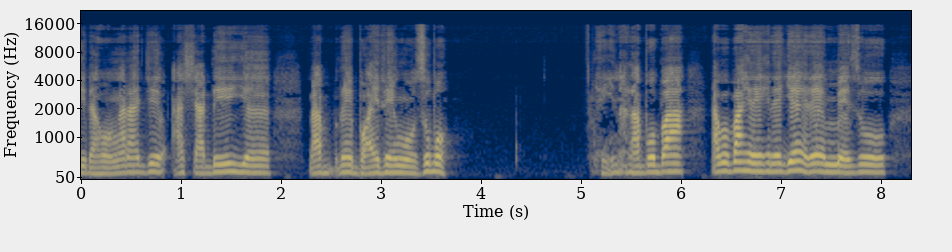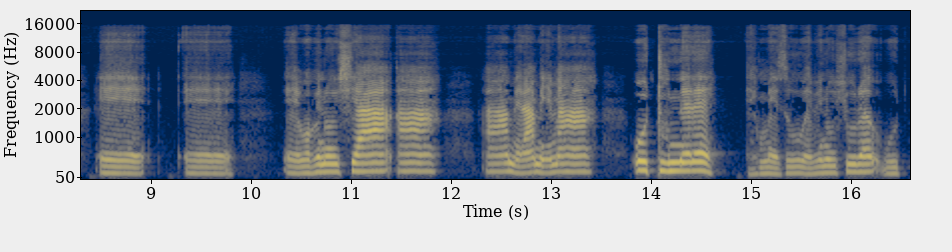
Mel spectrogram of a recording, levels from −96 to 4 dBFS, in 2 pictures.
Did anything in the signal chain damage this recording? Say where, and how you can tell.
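Yes, at the codec: likely low-delay AAC compression near 24 kbps. Its short frames blur pitch harmonics, leaving the speech rough and grainy throughout.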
